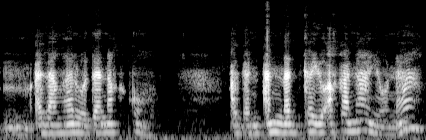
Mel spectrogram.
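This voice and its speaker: Anxious Filipino mother on a telephone, played by a woman; very sharp, husky tone, caring, audio drama. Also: lowish voice, normal speed. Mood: worried, tender. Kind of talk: amateur Ilocano audio drama acting.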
